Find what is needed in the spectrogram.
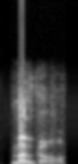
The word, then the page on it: mogul: British English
